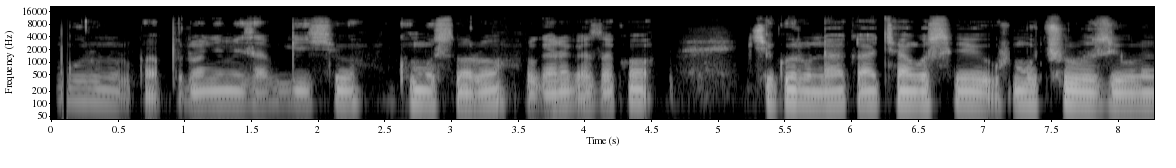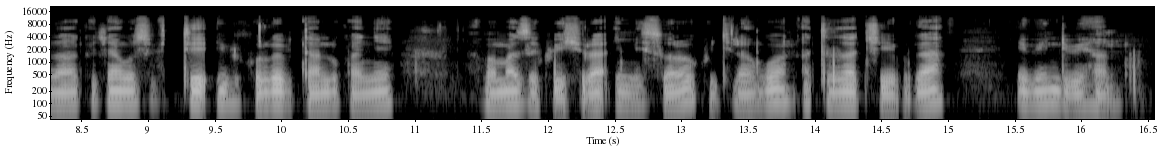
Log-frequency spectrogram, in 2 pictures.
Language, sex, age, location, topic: Kinyarwanda, male, 25-35, Kigali, finance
